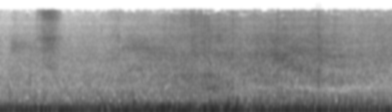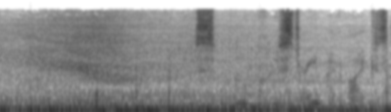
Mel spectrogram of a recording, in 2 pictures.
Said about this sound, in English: It's a motorbike.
